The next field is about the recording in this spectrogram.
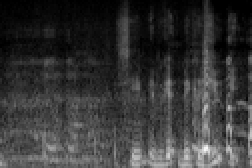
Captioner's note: laughter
